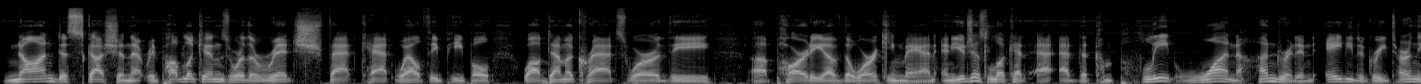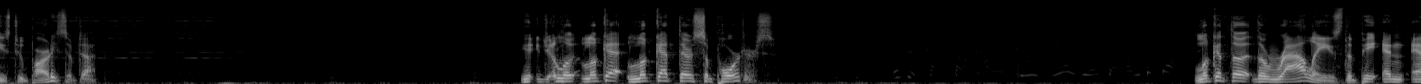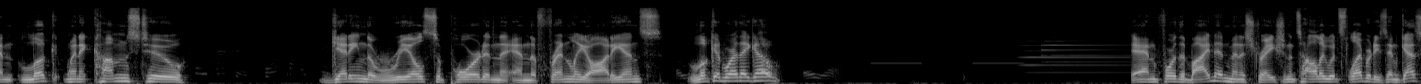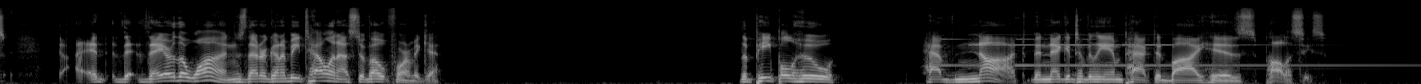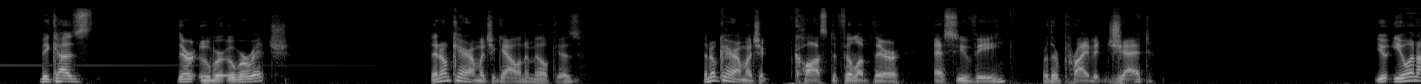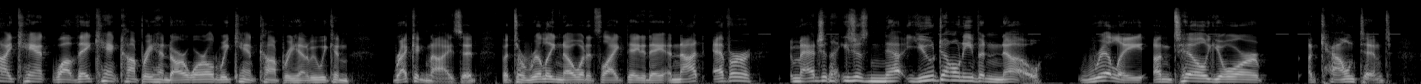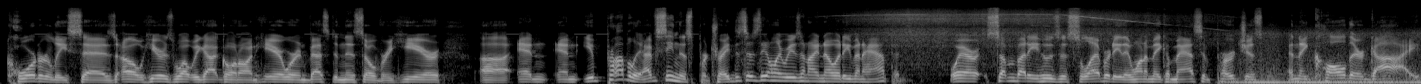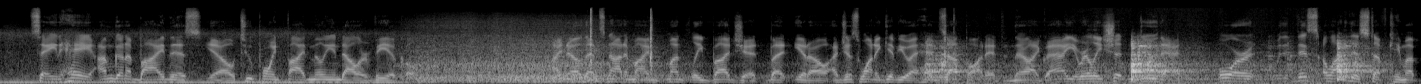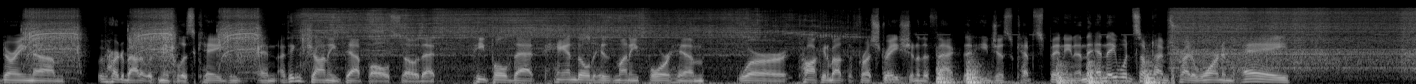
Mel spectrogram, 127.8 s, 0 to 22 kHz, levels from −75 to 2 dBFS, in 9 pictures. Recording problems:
machinery noise; loud; from 1:34 on; 2 dB below the speech
alarms or sirens; faint; throughout; 25 dB below the speech

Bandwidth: 14.5 kHz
